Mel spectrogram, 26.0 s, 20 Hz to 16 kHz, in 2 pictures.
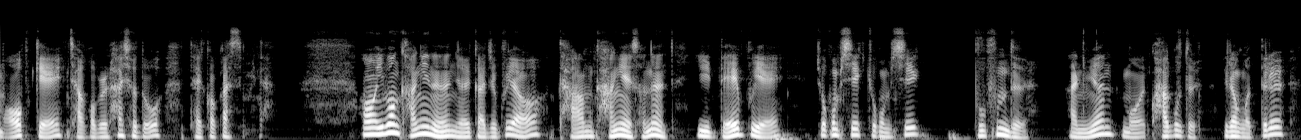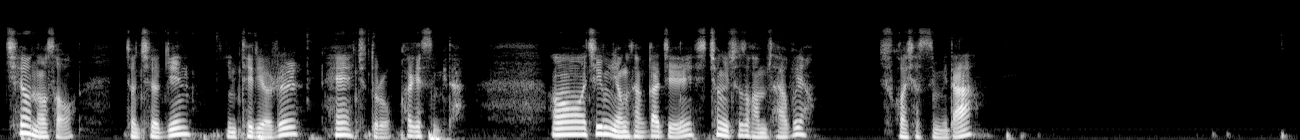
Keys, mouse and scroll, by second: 15.2 alt+middle click, 16.3 alt+middle click, 19.1 alt+middle click, 24.4 alt+middle click, 25.8 click.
